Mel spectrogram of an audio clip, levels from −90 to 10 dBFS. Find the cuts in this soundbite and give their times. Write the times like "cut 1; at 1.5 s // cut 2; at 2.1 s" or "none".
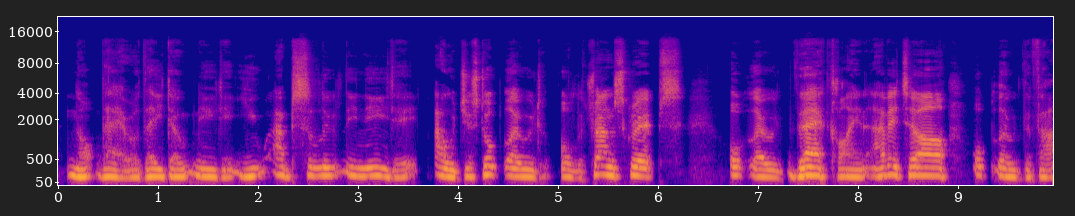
cut 1; at 3.7 s // cut 2; at 7.3 s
